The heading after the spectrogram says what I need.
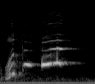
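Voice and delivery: high, loud shriek of disbelief; outraged outburst. Real, not acted. Reacting to a half-hearted love confession, outraged shriek.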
